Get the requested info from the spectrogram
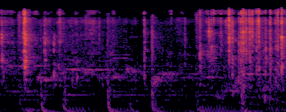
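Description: Soft rustling and a few small clicks of electrical wires and a plastic switch being handled and pushed into a wall box, over faint background music.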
